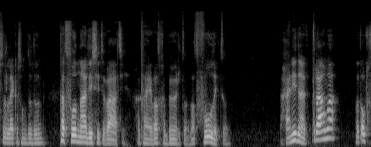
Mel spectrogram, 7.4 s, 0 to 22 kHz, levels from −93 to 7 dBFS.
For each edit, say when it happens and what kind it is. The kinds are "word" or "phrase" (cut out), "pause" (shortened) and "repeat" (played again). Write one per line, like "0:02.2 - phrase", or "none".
0:01.2 - word
0:02.8 - word
0:06.2 - word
